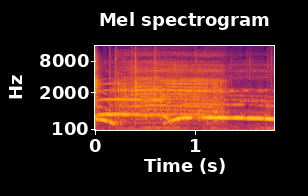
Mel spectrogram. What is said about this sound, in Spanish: Un aplauso.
